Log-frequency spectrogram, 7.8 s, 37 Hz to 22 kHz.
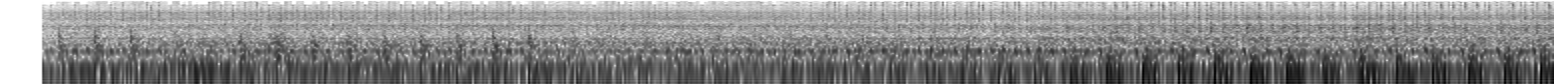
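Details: Nissan Murano Z50 at idle: a sharp, fairly regular knock about three per second over the engine; the owner calls it connecting-rod knock, not confirmed.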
